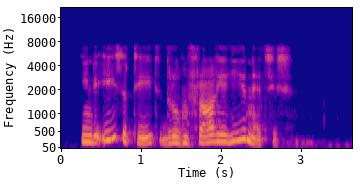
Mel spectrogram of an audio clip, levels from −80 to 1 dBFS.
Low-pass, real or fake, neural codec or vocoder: 7.2 kHz; real; none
